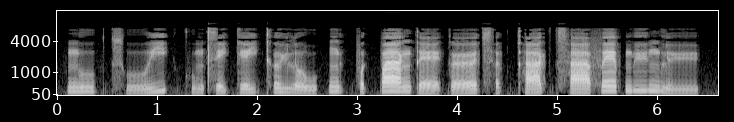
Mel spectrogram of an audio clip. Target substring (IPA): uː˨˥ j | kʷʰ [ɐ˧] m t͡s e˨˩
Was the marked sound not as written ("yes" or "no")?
yes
